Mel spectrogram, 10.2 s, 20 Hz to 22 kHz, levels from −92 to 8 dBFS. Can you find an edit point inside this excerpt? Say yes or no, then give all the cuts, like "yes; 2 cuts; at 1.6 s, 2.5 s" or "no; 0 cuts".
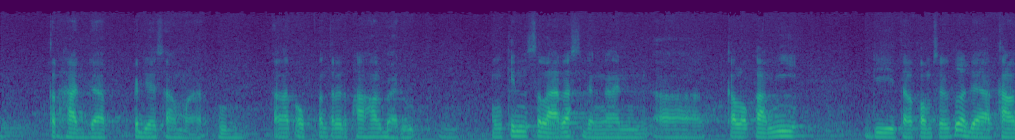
no; 0 cuts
